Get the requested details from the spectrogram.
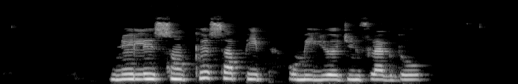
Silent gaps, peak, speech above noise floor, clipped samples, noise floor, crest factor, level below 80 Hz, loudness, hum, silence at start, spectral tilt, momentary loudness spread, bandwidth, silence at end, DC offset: none; -2 dBFS; 61 dB; under 0.1%; -76 dBFS; 16 dB; -66 dBFS; -16 LUFS; none; 1.1 s; -4 dB/octave; 9 LU; 9.4 kHz; 0.95 s; under 0.1%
